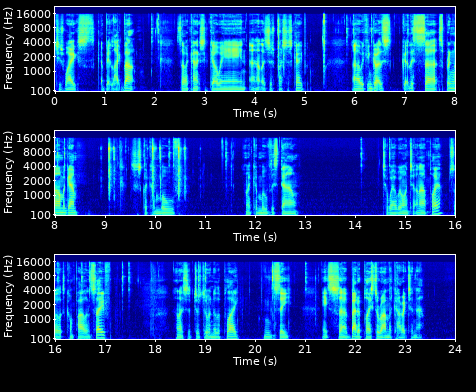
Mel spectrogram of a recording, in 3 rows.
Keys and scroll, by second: 4.4 Escape.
